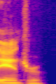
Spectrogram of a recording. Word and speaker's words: Andru: do I pronounce it it's just Andrew like mine a and d r u though instead of a and d r e w so Andrew you see people call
